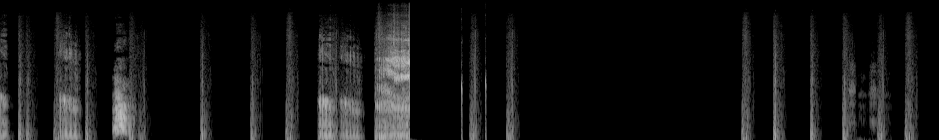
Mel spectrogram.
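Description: Pig in a video game giving repeated short grunts and oinks in scattered bursts, close and fairly loud, separated by silent gaps.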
